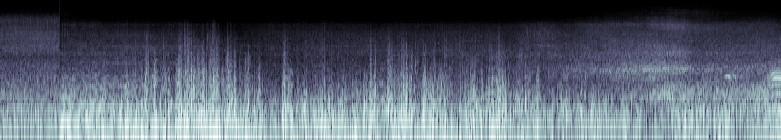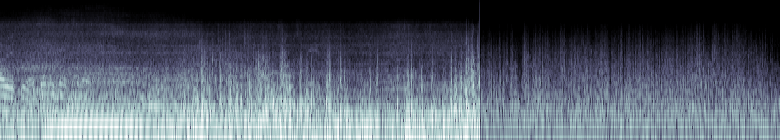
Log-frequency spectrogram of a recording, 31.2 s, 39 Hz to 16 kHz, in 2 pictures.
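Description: Riding noise from a Honda PCX 125 scooter on wet roads: heavy wind rush on the microphone over the low hum of its small single-cylinder engine and the tyres. About 25 seconds in the noise drops abruptly to a lower, steadier rush.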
